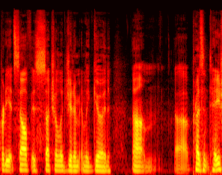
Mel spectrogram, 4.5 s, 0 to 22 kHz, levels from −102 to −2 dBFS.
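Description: Nothing goes wrong in this speech recording; there's simply no technical fault to point to anywhere along it.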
